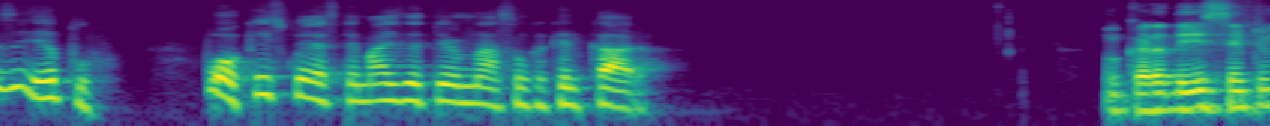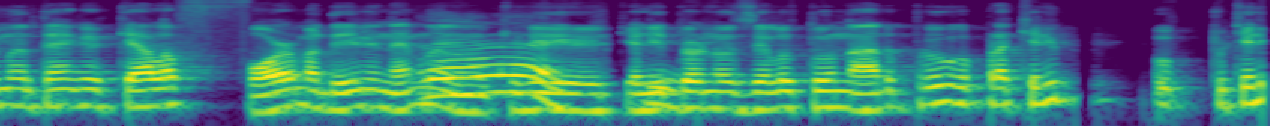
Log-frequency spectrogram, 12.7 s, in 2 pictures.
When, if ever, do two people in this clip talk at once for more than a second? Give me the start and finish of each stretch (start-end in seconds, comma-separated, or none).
8.5-9.9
